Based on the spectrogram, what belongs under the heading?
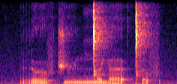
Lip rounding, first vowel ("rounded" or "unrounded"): rounded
